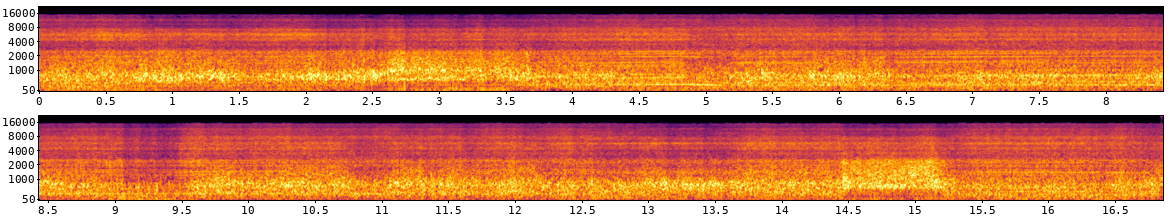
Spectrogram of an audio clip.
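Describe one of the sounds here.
A sport motorcycle engine revs hard and shifts up through the gears.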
